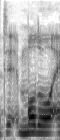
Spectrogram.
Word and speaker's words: Model: Model Engelse uitspraak.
